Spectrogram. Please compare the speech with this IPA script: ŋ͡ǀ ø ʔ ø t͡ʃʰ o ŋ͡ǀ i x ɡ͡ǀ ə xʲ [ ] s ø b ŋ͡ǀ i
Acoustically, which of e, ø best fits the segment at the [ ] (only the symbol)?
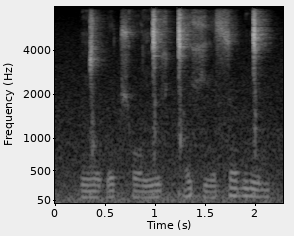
e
